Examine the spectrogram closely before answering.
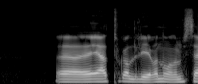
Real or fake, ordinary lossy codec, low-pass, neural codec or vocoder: real; none; 14.4 kHz; none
